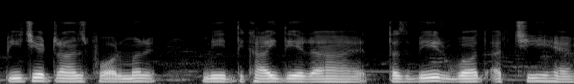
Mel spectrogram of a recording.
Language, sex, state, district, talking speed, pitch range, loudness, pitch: Hindi, male, Uttar Pradesh, Hamirpur, 115 wpm, 135-145 Hz, -15 LUFS, 140 Hz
